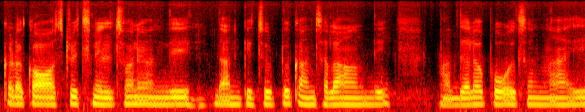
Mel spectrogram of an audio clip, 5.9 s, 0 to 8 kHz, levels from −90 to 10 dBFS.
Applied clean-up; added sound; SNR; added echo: neural separator model SepFormer DNS4.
